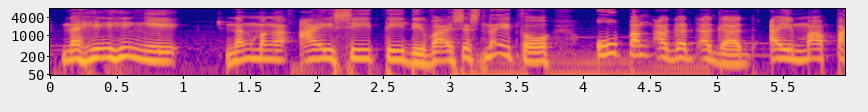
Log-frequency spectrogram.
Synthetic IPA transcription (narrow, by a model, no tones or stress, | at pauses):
nɐɦiɦɪŋɪʔ | nɐŋmɐŋaʔajsit̪id̪ɪvajsɛsnɐʔɪt̪o̞ʔuːpɐŋʔɐɡad̪ɐɡad̪̚ɐjmɐpɐ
